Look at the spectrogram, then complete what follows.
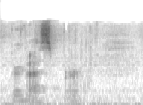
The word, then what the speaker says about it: VSEPR: valence shell electron pair repulsion theory and we pronounce that investment right Vesper it's a valence shell electron pair repulsion is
